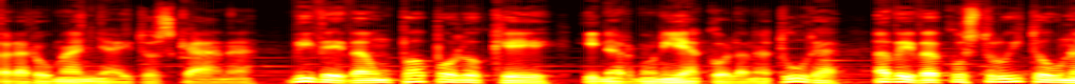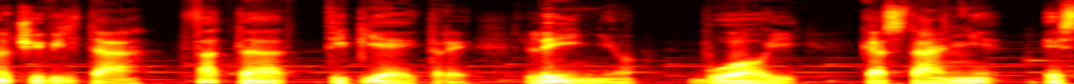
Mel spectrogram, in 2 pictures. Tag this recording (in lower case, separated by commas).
music, speech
